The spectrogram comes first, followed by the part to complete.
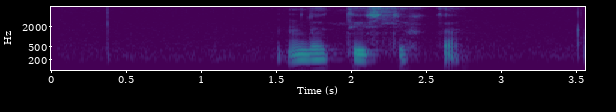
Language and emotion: Russian, neutral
